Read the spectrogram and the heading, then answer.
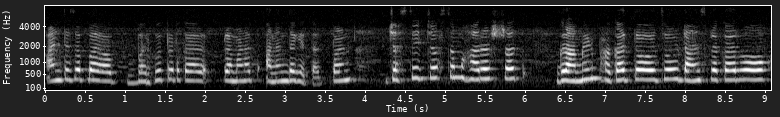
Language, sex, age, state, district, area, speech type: Marathi, female, 18-30, Maharashtra, Solapur, urban, spontaneous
